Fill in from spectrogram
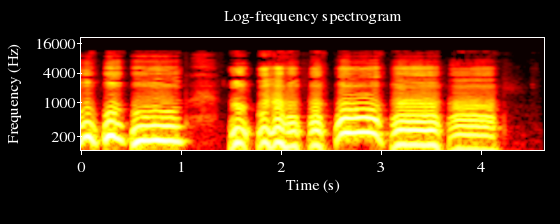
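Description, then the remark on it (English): A single voice hums a short, simple tune in a series of sustained notes that rise and fall in pitch, with brief pauses between phrases. “And if you can't whistle, maybe you can hum.”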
